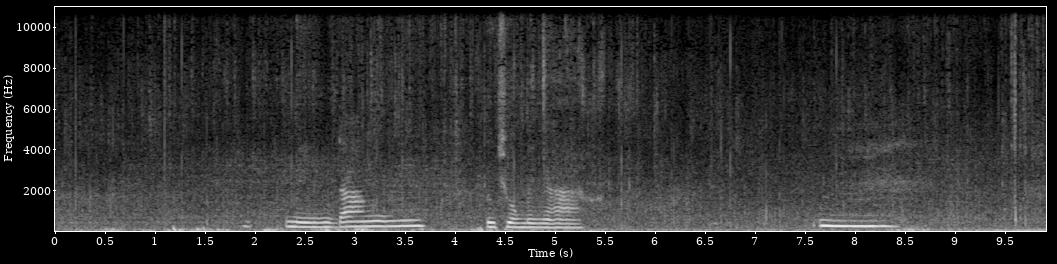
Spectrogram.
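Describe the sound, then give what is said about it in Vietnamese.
Steady, moderate spring rain patters as a continuous wash of noise out on the street, recorded on a phone, with a person speaking intermittently over it. “Mình đang ở ngoài đường Hôm nay mình cầm cái điện thoại và mình thu luôn ở đây à, Trời đang mưa mọi người ạ Mưa kiểu không phải rất to nhưng mà cũng to ấy ừ, Nói nào nhỉ, nói chung là thế này cũng đã gọi là mưa rồi à, Có lẽ đây là mưa mùa xuân”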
